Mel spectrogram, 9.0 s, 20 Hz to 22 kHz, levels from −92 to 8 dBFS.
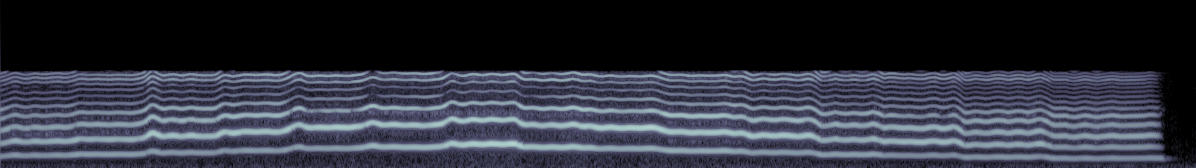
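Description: Nothing goes wrong anywhere in this music, which came over a call line using G.711 mu-law at 64 kbps, so it just has that codec's narrow sound with nothing above 4 kHz.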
